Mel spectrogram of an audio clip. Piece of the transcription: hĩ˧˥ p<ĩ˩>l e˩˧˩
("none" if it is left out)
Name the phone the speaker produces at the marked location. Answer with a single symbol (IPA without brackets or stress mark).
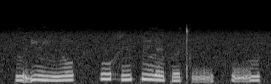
ĩ˥˧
